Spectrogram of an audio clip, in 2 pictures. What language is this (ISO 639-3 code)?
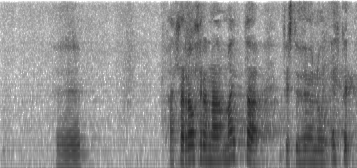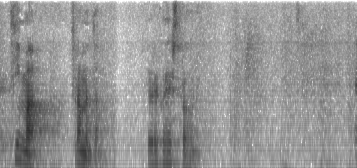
isl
